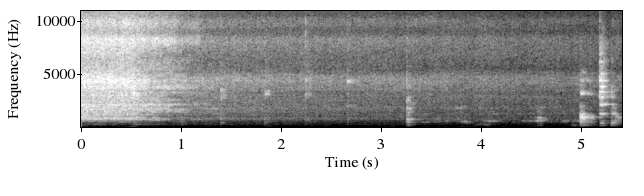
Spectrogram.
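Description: Marinated prawns sizzling loudly in hot oil as they go into the pan. The sizzle fades within about a second and a half to quieter, steady frying, with a metal clink about three seconds in and a few more clinks near the end.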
